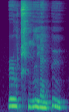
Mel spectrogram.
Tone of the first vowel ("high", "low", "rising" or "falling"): falling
